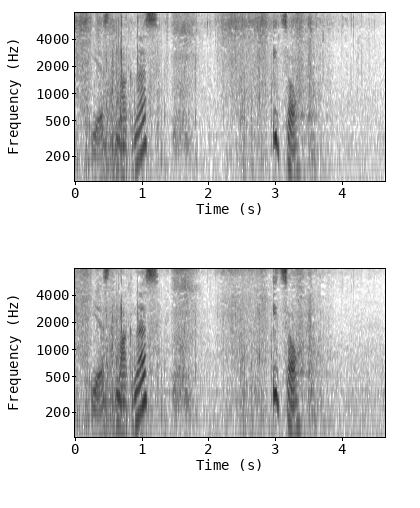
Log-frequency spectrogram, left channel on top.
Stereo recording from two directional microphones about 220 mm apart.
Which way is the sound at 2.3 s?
45° left (ahead or behind).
